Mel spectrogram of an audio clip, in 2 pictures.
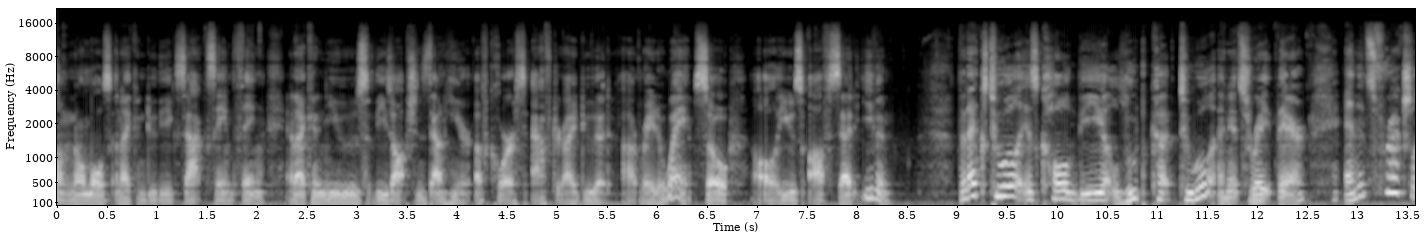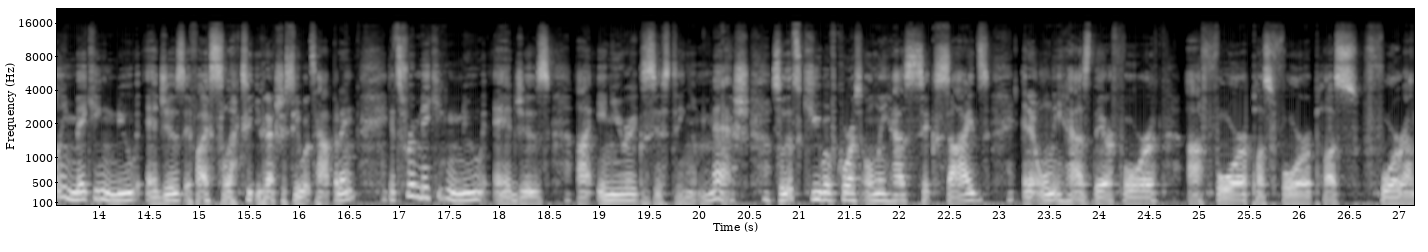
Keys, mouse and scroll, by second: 1.5 click, 7.5 click, 12.4-15.5 drag, 16.4-19.6 scroll up 1.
